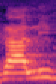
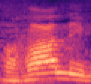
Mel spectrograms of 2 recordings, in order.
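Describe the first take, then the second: First: It begins with a plain hard g sound. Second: It begins with a throaty, rasping gh sound. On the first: The speaker calls it wrong. "इसको कहते हैं गालिब नहीं" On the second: The speaker calls it right. "ग के नीचे नुक्ता लगा हुआ है ... उर्दू वाला गालिब"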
